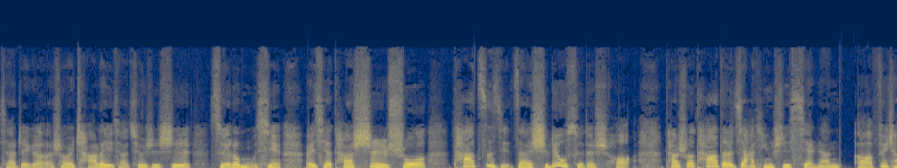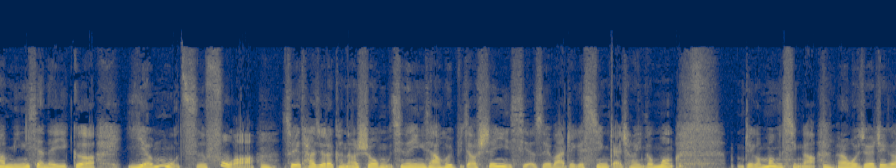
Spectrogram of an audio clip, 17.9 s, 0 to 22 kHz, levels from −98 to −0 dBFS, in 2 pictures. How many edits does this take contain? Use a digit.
2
